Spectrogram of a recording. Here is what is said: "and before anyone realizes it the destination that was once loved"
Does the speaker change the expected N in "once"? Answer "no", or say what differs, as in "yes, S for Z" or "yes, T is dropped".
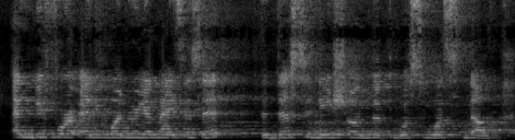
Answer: yes, N is dropped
